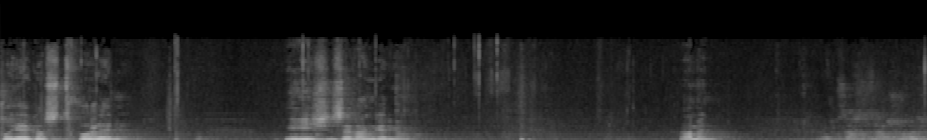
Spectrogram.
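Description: A middle-aged man speaks slowly and solemnly into a microphone, with pauses, in a slightly echoing room.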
